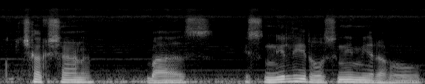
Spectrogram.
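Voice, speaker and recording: A man guides a meditation in a low, very dark and soft-edged voice. He speaks very slowly and calmly, placing long pauses between gentle instructions. The delivery is scripted and soothing throughout. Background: background music.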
